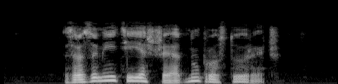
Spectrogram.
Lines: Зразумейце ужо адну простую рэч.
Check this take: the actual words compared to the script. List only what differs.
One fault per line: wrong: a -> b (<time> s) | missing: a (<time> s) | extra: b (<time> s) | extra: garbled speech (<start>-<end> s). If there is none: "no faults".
wrong: ужо -> яшчэ (1.5 s)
